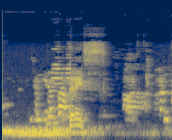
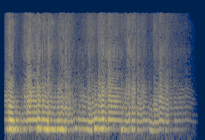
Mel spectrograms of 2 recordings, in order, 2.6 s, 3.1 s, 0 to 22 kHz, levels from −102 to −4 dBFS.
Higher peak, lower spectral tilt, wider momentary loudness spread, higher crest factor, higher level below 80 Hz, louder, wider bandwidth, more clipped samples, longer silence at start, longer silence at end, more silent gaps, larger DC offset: first, -2 dBFS vs -8 dBFS; about the same, -5 dB/octave vs -4 dB/octave; about the same, 12 LU vs 11 LU; about the same, 16 dB vs 20 dB; first, -48 dBFS vs -66 dBFS; first, -16 LUFS vs -29 LUFS; second, 9.4 kHz vs 16 kHz; neither; about the same, 0 s vs 0.05 s; second, 0 s vs 0.25 s; neither; neither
